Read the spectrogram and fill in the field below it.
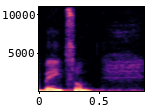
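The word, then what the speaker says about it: Bateson: descubrimientos que es eh gregory Baton gregory bon se escribe pero es gregory bon es por mucho eh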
